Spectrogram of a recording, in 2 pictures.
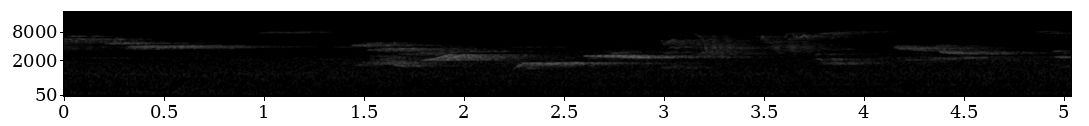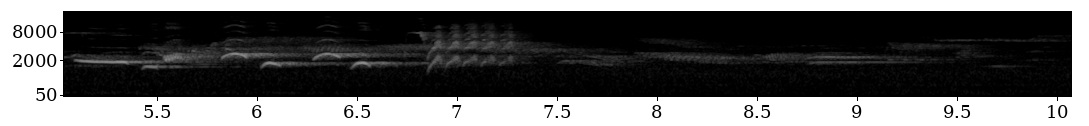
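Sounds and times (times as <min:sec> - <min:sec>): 
common blackbird Turdus merula singing: 0:05.1 - 0:07.4.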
